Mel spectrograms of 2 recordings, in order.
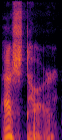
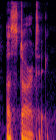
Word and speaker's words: Astarte: It was a significant city in Bashan, likely linked to the worship of the goddess Ashtar. Astarte. Who is actually Ishtar. That's why I mispronounced that. But Astarte.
